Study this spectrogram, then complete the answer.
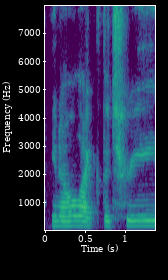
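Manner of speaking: normal talking voice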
